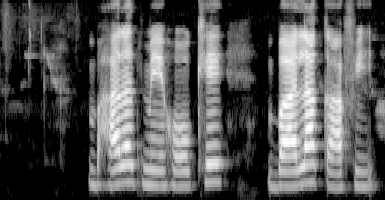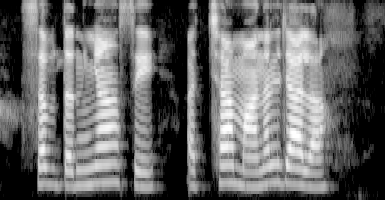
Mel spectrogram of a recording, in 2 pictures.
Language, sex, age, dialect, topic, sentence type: Bhojpuri, female, 18-24, Northern, agriculture, statement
